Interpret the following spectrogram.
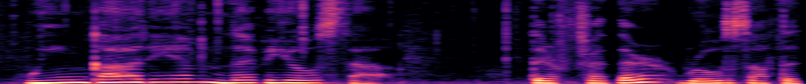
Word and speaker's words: Wingardium Leviosa: saying it wrong having heard hermane snap it's wingardium leviosa make the god nice and long you do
